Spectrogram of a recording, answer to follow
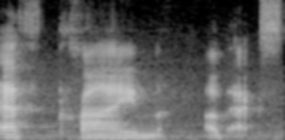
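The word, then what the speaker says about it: f′(x): a little apostrophe and the way that we pronounce that is called f prime of X F prime of X and the definition of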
